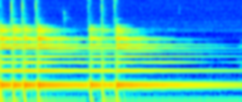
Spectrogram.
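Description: A guitar note on the fourth string at the ninth fret, from a C sharp minor pentatonic position, is plucked several times in quick clusters, ringing out clearly and then sustaining and slowly fading with no talk over it.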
